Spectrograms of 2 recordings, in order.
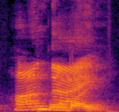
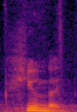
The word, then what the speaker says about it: Hyundai: star at the end, it's muted. So that's why yundai hyundai. But do you guys know the reason why it's pronounced dye? Because back in the days, Japanese cars were considered to be like really high quality. So in order for Korea to market the cars, well, they would make it with a Japanese pronunciation so that people would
